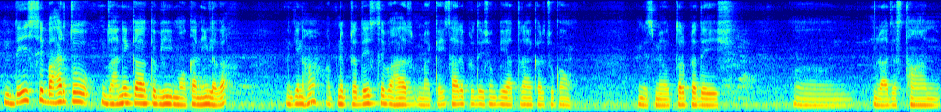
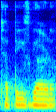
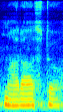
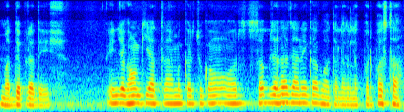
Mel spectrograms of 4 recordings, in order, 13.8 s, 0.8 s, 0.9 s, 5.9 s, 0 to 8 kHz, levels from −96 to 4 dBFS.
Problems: constant background noise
